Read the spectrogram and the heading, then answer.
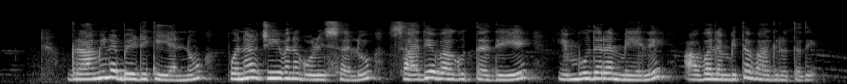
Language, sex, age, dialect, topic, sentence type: Kannada, female, 51-55, Coastal/Dakshin, banking, statement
